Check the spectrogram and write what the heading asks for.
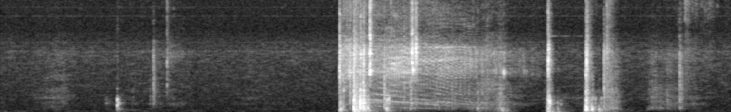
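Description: Bare brushed DC scooter motor run straight off a battery: it kicks in suddenly, then its whine falls steadily in pitch as it winds down once power is removed. Two more short bursts of the motor follow near the end. A few light clicks of the wire touching the terminal come first.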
